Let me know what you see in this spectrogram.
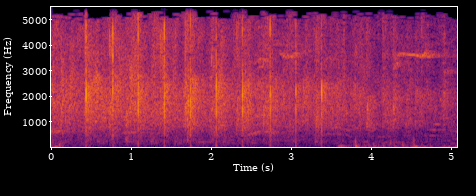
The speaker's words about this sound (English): The unsung heroes of this weekend are the Fellowship of the Spirit Committee, the guys that put this thing together. So let's all give them a round of applause.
